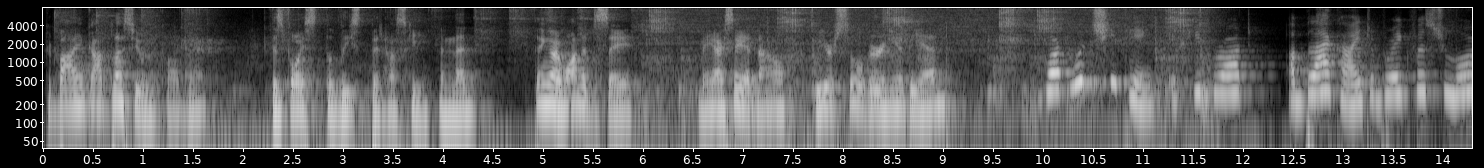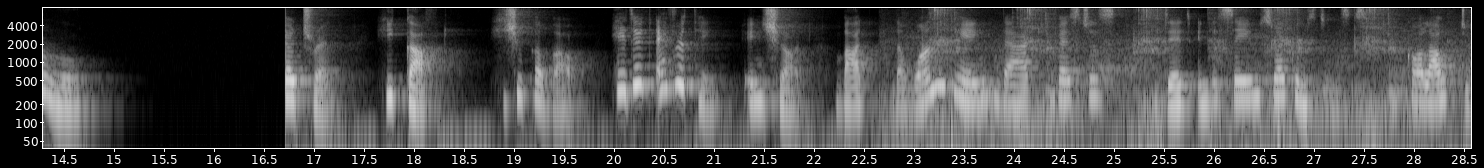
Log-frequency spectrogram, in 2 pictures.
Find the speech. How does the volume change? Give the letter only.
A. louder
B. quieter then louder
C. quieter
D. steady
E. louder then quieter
D.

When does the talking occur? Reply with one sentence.
You can hear the talking from 0.1 to 9.1 s, from 9.9 to 14.7 s and from 16.7 to 28.5 s.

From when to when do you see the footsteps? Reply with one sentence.
The footsteps can't be heard in this clip.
